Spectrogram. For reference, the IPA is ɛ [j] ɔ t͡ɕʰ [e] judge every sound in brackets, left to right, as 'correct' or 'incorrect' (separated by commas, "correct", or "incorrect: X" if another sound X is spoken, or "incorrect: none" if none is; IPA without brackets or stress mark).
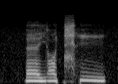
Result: correct, incorrect: i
